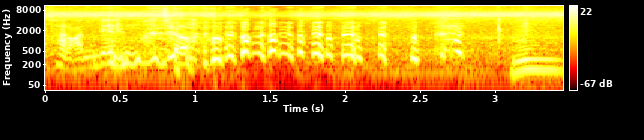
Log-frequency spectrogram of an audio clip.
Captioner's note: laughs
